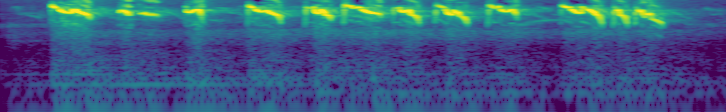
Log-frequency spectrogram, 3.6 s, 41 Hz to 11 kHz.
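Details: High, sweet chirping from a young white-eye in 2021: a continuous run of about a dozen quick downslurred notes over a soft low background hum.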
